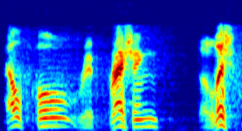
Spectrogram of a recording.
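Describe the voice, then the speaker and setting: Casting: male American vintage announcer, animated and fairly high, polished sales delivery. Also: a little slow, very noisy. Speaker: radio announcer. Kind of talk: 1950s radio announcing and sponsor ad. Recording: dull vintage radio broadcast, music.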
